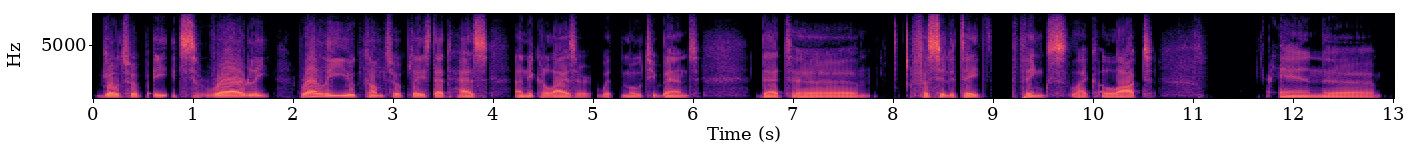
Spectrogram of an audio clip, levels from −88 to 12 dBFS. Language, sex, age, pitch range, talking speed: English, male, 30-49, 85-105 Hz, 120 wpm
